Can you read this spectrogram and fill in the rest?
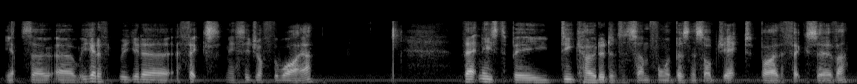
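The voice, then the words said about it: Accent where 'fix' sounds like 'fax'. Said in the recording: “Did you say fax, like a paper fax? ... That'll be my accent.”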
